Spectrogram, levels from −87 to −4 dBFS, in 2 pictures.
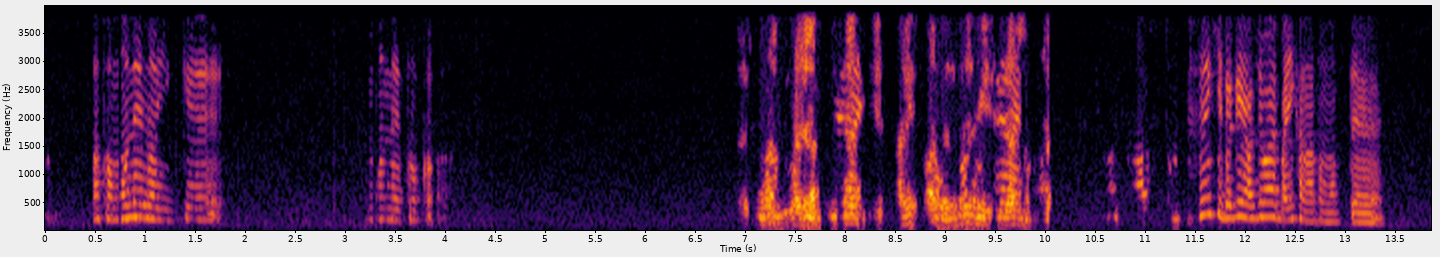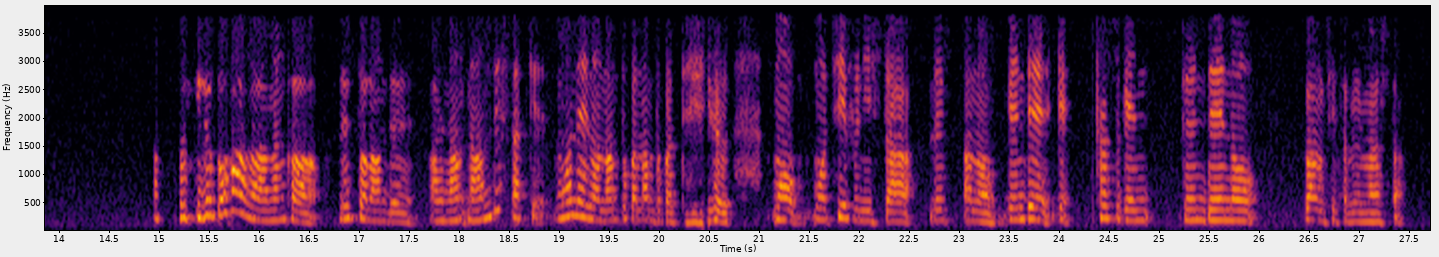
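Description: From 6.92 to 7.79 s, a second voice sits under the talker at about 5 dB louder than the talker. This is the other side's voice leaking through, likely because the loudspeaker signal was picked up by the microphone and the echo canceller left part of it in. The same leakage returns from 7.98 to 10.07 s at about equal level, band-limited like the rest of the audio, which stops near 4 kHz, consistent with a 64 kbps narrowband G.711 call path.

Overlapping these stretches, the talker's speech is suppressed in double talk. It dips by around 20 dB between 7.12 and 7.5 s and by around 25 dB between 7.72 and 8.32 s. A shallower dip of about 10 dB follows from 8.79 to 9.55 s. From 9.84 to 11.36 s it drops by as much as 40 dB, with about a second and a half affected. The likely cause is that the canceller, faced with both sides at once, attenuated everything to suppress the echo.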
